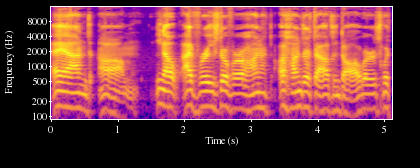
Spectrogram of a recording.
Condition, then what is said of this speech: Deafness. Well, and you're an excellent and very good conversationalist.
